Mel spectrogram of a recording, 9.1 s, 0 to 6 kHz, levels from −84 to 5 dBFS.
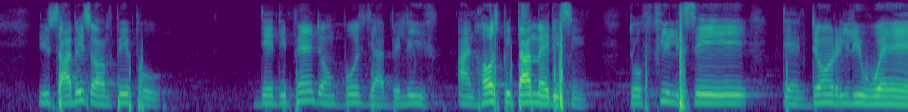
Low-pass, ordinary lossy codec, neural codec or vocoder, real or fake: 5.4 kHz; none; none; real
